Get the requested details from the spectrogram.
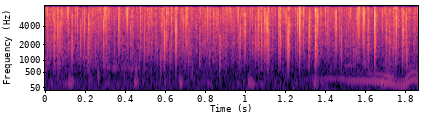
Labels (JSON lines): {"label": "biophony, cascading saw", "recorder": "SoundTrap 600 or HydroMoth"}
